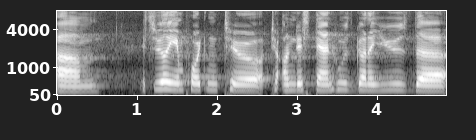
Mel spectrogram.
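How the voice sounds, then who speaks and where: Someone speaks in a Turkish accent at a very slow pace with fairly even intonation. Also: woman. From Turkey (Istanbul). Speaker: head of UX design. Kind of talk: on-stage interview. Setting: conference stage with audience.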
